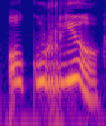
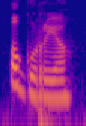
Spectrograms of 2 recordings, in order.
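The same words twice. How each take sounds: First: Higher and louder dramatic cry; dramatic repeat. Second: Said in the usual way. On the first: A narrator's reading. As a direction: repeat the word ¡Ocurrió! much higher and louder, falling.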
